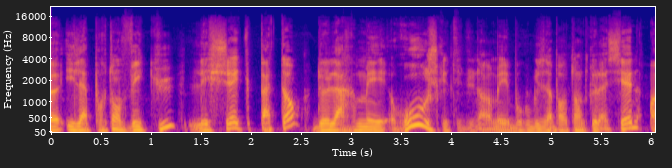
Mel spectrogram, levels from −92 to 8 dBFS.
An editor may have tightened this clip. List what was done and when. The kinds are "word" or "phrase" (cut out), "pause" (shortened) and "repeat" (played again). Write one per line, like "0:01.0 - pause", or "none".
0:01.3 - pause
0:02.6 - pause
